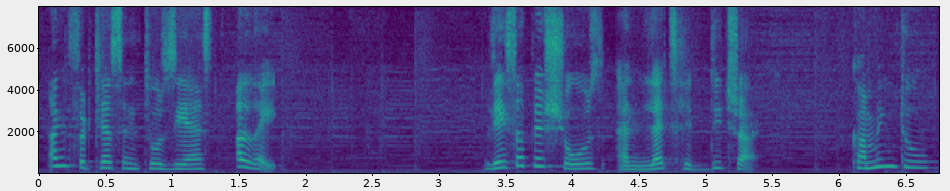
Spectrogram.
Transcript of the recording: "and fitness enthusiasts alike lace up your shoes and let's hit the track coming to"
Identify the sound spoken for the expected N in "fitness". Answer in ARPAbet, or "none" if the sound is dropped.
L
